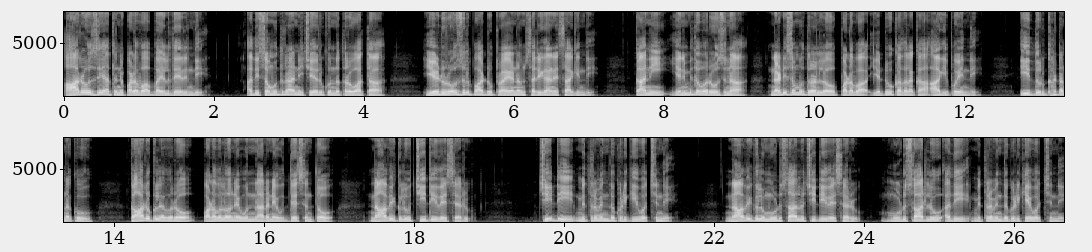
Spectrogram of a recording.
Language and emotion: Telugu, neutral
